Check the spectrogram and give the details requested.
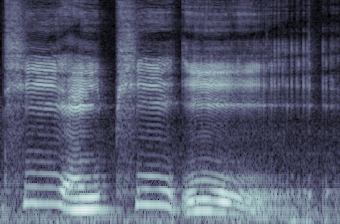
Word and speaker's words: tape: 자, 이번엔 tape. t는요 티읕, a는요 a, p는요 피읍, 프 소리, e는요 묵음.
